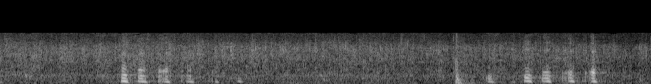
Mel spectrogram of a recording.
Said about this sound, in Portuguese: Vamos aplaudir o Senhor, então.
